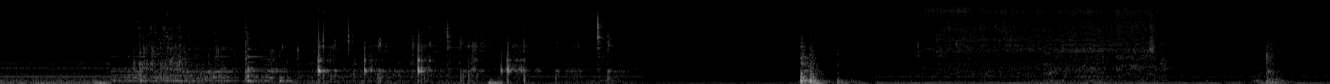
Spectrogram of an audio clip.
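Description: Soaked black soybeans and their soaking water poured into a colander in a kitchen sink, water splashing and the beans clattering. A knock follows, then a kitchen tap runs steadily for about two seconds, filling a pot.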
